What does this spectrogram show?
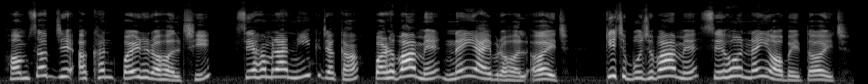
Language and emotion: Maithili, neutral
